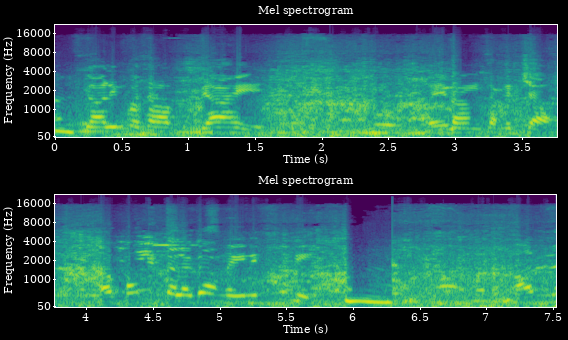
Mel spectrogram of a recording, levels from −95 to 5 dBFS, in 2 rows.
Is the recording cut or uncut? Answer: uncut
